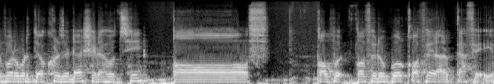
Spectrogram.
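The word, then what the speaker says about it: كاف: এর পরবর্তী অক্ষর যেটা, সেটা হচ্ছে কফ। কফের উপর, কফের আর কাফে ফায়ের মাথা একই, শুধুমাত্র নক্তার বেশ কম। ফায়ের মধ্যে এক নক্তা এবং কফের উপর 2 নক্তা।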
